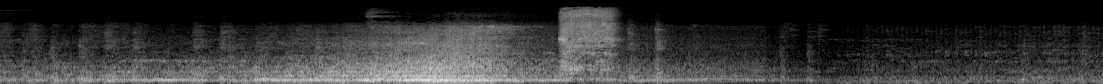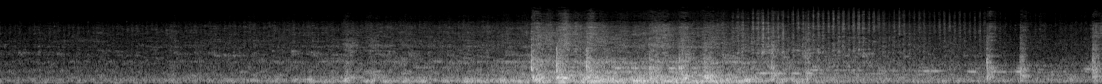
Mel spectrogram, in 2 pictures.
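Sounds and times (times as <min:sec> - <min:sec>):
train rumble: 0:00.0 - 0:22.0
wheels clacking on rail joints: 0:12.8 - 0:22.0.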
